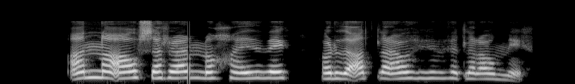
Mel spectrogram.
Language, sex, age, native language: Icelandic, male, 12, Icelandic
